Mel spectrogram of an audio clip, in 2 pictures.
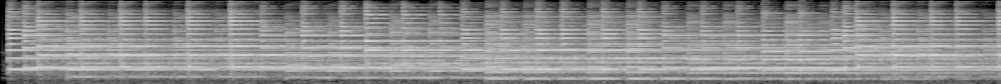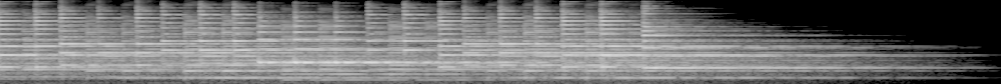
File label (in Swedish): piano melodi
